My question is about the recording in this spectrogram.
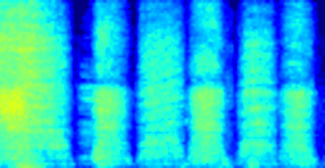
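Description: A man blowing out birthday cake candles, a quick string of about six short, hard puffs of breath.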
